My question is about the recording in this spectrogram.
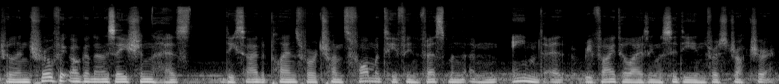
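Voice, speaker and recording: At a moderate pace and with hardly any pauses, a lowish-voiced man with fairly even intonation commentates a horror game. His first language is Cantonese; he reads in-game documents, skips on with asides and answers chat while game music plays.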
